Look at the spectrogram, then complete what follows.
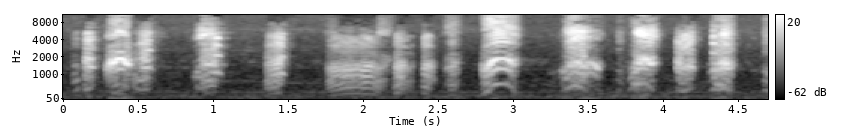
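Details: Black-crowned night heron giving a rapid series of harsh, hoarse squawks, some croaking and others sharper, packed closely over about five seconds with almost no pause between them.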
